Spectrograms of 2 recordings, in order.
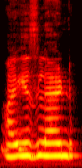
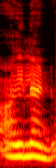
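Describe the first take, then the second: First: The 's' sound is pronounced. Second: The 's' sound is left silent. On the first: The speaker calls it wrong. "मैंने silent कुछ भी नहीं किया है" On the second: The speaker calls it right. "आइलैंड बोलते हैं"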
